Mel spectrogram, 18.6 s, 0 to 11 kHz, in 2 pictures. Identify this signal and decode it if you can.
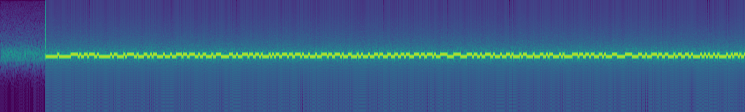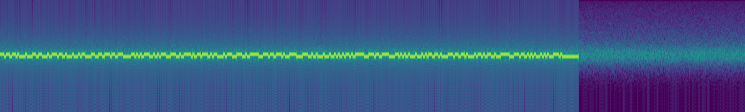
RTTY (45.45 baud, 170 Hz shift), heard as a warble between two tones, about 2200 Hz centre. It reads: BEUBQ NCMP GS HQ HCQLIL HOO AQGBUBX LGMOP CIKFKD GUC QBI MRNZN BZNT HONQJDT ORQSG GDPT YYH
